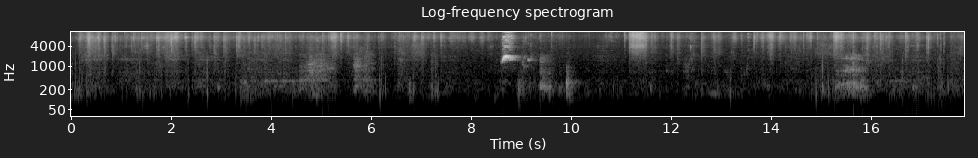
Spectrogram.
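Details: Kaiser, an adult dog, playing with two of his seven puppies; one sharp, loud yelp-like bark stands out midway, followed by a second brief burst, over steady rustling and scuffling from the play.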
